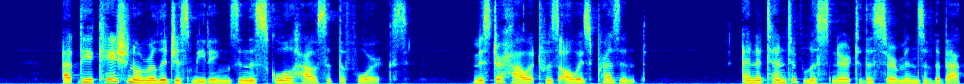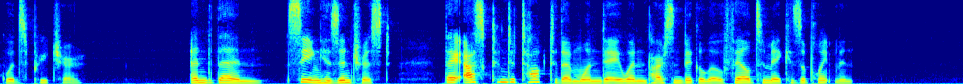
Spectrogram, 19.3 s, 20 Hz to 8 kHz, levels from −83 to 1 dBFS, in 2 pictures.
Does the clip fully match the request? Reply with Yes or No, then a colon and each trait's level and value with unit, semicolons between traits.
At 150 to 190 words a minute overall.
Yes: average, 155 wpm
